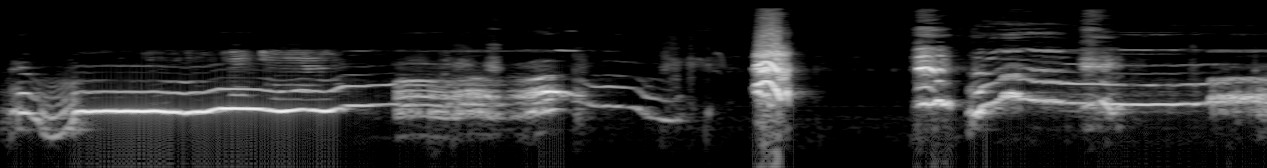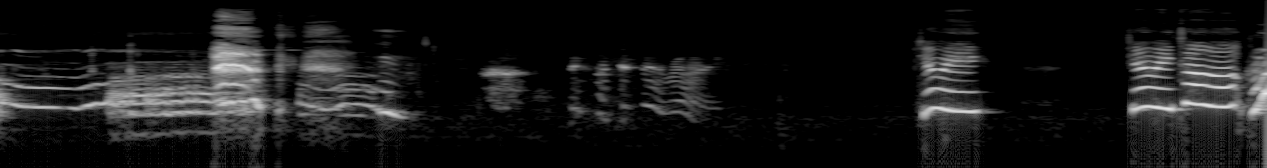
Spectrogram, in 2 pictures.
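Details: Pet dog howling at a phone, voice rising and falling in long wavering tones from the start, then another drawn-out howl about seven seconds in, followed by short broken yelps and brief howl fragments near the end.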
